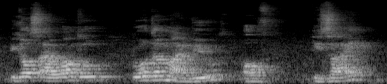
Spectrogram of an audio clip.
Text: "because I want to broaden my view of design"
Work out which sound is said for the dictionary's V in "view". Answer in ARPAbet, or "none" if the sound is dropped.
B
